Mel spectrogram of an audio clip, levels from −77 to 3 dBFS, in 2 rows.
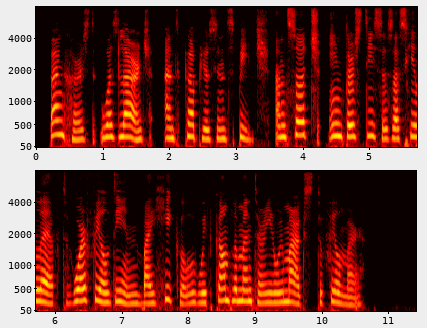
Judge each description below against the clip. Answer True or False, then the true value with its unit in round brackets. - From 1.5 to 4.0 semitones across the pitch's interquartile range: True (3.7 semitones)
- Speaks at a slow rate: True (120 wpm)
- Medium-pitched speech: False (220 Hz)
